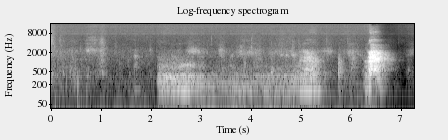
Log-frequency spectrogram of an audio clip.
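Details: Labrador Retriever puppy barking at its own reflection indoors: a long low rumbling growl-like stretch for about three seconds, then a single sharp loud bark near the end, with a few soft human murmurs before.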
